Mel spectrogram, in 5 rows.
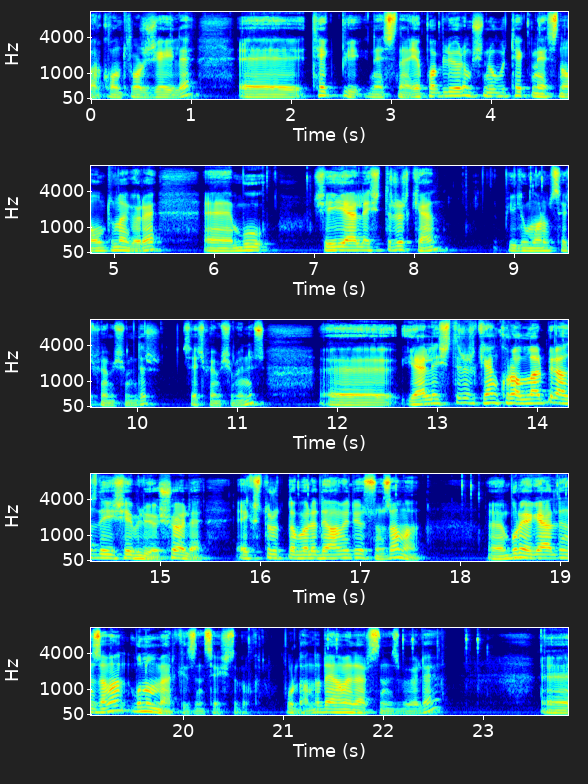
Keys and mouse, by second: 2.0-2.9 middle drag, 3.6 middle click, 6.3 Tab, 6.9 middle click, 9.6-11.1 drag, 13.7 middle click, 14.5 click, 16.1 e, 16.9 e, 19.6-21.0 middle drag, 21.2 e, 22.0 e.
